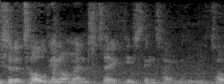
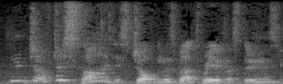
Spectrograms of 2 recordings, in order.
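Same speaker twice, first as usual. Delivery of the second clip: exasperated disbelief; 6 semitones higher, 6 dB louder than usual. Retold or imitated. Junior doctor retelling his panic mid-resuscitation, high and incredulous. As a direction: stretch it out, overwhelmed new doctor.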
